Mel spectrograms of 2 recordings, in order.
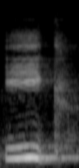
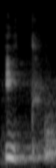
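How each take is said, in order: First: ईख with long ee, "eekh"; careful model "eeekh" for ईख; correct pronunciation. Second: ईख with short i, "ikh"; wrong pronunciation. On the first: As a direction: stretch the vowel of ईख. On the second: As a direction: say ईख very short, soft. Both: Shown as a demonstration. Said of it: "ईख नहीं".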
